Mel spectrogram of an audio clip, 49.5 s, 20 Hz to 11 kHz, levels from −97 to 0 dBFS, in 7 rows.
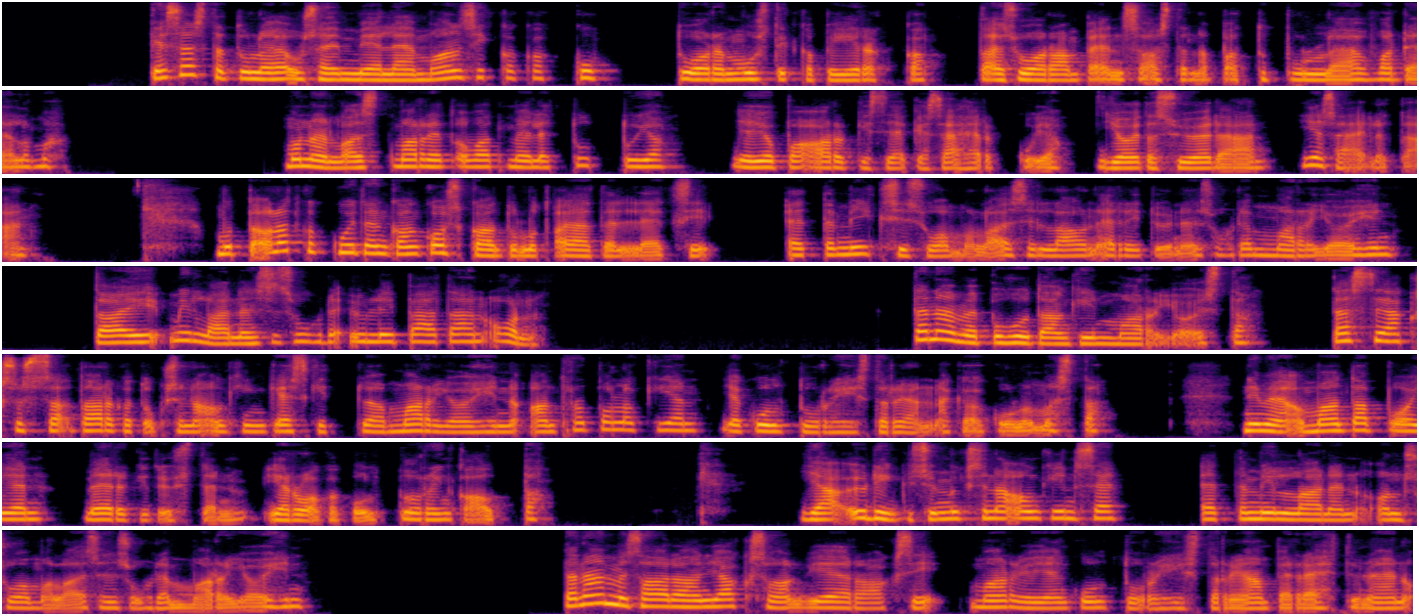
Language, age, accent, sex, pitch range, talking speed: Finnish, 20-39, native, female, 190-235 Hz, 100 wpm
